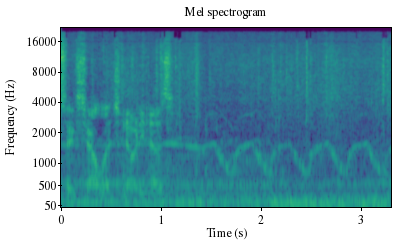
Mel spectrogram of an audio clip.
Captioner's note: siren blaring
